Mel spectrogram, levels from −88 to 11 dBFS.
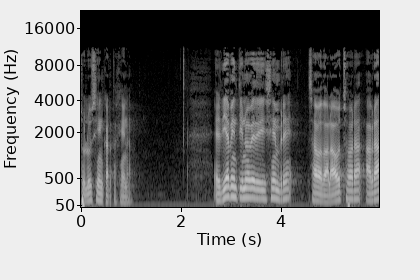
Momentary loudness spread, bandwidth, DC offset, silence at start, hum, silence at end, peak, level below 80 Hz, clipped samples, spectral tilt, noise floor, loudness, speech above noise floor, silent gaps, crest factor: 20 LU; 11.5 kHz; under 0.1%; 0 s; none; 0 s; 0 dBFS; -36 dBFS; under 0.1%; -4.5 dB/octave; -55 dBFS; -18 LUFS; 37 dB; none; 18 dB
